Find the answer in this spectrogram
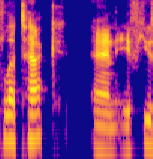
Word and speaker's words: LaTeX: others love using latch I know it says latex but it's pronounced latch and if you say latex to someone using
